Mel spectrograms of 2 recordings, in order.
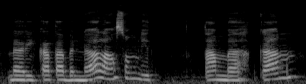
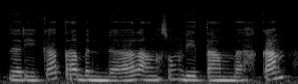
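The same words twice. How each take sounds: Both takes have the same delivery.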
